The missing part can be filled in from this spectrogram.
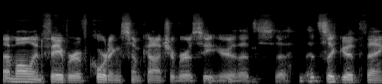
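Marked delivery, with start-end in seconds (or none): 2.4-3.8 laughing while speaking, slower pace. Webinar speaker taking questions, laughing.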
